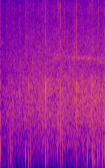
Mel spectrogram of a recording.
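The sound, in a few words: applause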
